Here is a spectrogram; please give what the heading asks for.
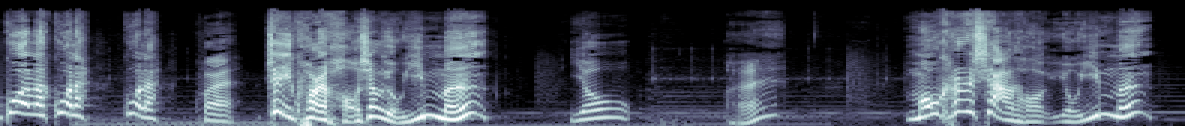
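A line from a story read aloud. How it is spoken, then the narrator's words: Nasal shout, nose pinched. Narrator (Chinese): 阿大是捏着鼻子啊，当时就喊人说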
